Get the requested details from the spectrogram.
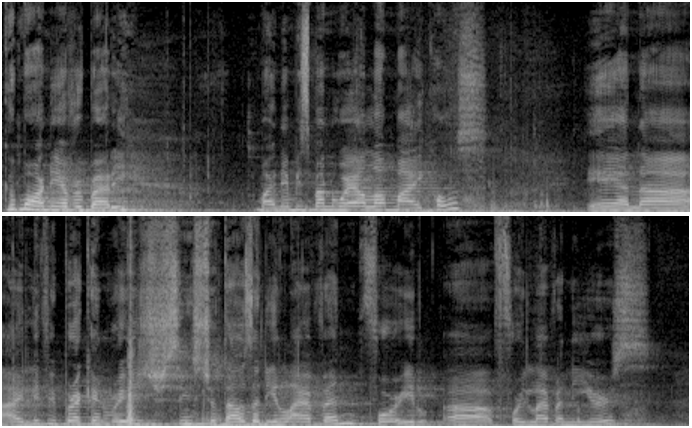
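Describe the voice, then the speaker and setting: A woman with a Brazilian accent speaks high in pitch with fairly even intonation. Noticeable background noise and audible room echo come through. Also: moderate pace. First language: Portuguese. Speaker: school board candidate, parent. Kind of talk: candidate forum speech. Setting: school forum with student audience.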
